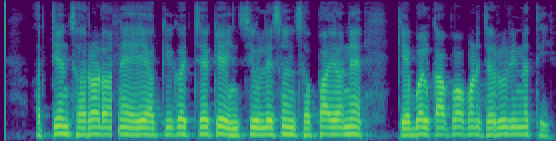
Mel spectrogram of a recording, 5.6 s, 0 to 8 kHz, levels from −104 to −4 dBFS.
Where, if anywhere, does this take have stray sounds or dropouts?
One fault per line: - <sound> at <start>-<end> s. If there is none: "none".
- dropout at 1.1-1.2 s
